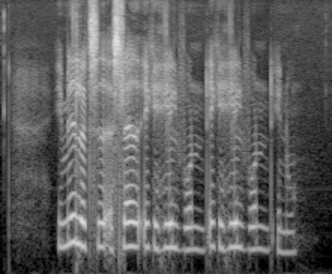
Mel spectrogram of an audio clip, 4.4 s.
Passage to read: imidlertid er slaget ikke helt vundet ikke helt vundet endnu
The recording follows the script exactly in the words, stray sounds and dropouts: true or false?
true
